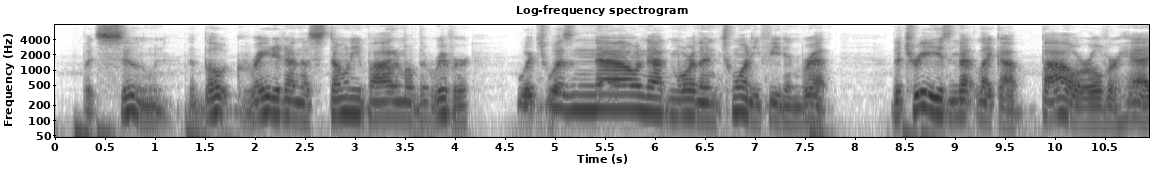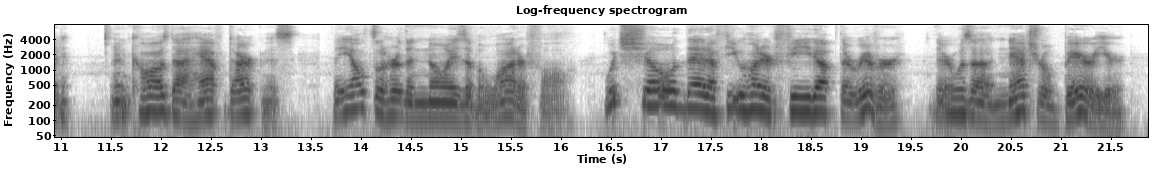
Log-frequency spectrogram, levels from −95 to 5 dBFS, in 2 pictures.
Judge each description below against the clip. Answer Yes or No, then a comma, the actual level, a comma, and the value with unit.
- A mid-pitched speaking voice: No, low, 130 Hz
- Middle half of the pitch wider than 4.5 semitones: Yes, average, 5.1 semitones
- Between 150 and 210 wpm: Yes, average, 155 wpm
